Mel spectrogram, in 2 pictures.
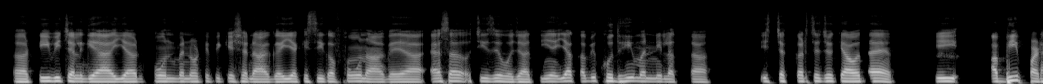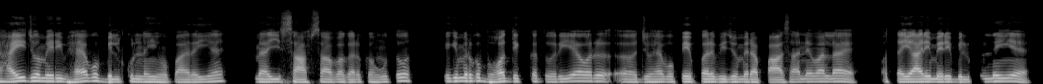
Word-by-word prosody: अ, 125 -1 +4
TV 155 0 +4
चल 145 -2 +2
गया 130 0 +3
या 130 0 +3
फ़ोन 135 +2 -1
में 135 - 0
नोटिफ़िकेशन 135 0 -3
आ 120 -1 +2
गई 125 +1 +1
या 135 - +3
किसी 135 +2 -3
का 135 -1 0
फ़ोन 140 +4 -1
आ 120 -1 +1
गया, 120 0 0
ऐसा 145 +1 0
चीजें 145 -1 0
हो 130 -3 +2
जाती 120 +2 -1
है 135 - +1
या 155 +2 +2
कभी 150 +3 -2
खुद 155 -3 +1
ही 150 +4 +3
मन 145 -2 -1
नहीं 140 0 -2
लगता। 120 -2 -4 0.5
इस 145 -3 -3
चक्कर 145 -1 -1
से 150 0 -1
जो 150 +1 +2
क्या 140 0 +3
होता 140 +1 +3
है 135 -4 +4
कि 145 +3 0 0.4
अभी 140 +7 +5
पढ़ाई 135 +3 +3
जो 160 0 +3
मेरी 145 -1 +3
है 120 +5 +2
वो 160 - +2
बिल्कुल 125 +3 -1
नहीं 120 0 +2
हो 115 - 0
पा 115 0 -2
रही 115 +2 -1
है। 145 +4 -1 0.3
मैं 125 - +2
ये 120 0 +1
साफ-साफ 115 +1 -1
अगर 115 0 -2
कहूँ 115 +1 -2
तो 160 +1 +1
क्योंकि 150 0 -5
मेरे 155 0 +2
को 160 - +1
बहुत 135 +4 +3
दिक्कत 140 0 -5
हो 125 - -2
रही 130 +2 -2
है 150 0 +1
और 145 -1 0
अ, 125 -4 -3
जो 120 +2 -3
है 125 +1 0
वो 120 0 -2
पेपर 125 0 +1
भी 125 0 0
जो 125 0 0
मेरा 120 -1 +1
पास 110 +1 -2
आने 130 +2 -2
वाला 130 +1 0
है 115 -5 -2 0.3
और 125 - -6
तैयारी 125 0 +4
मेरी 130 +1 +3
बिल्कुल 120 +2 -4
नहीं 140 +1 +2
है। 120 -7 0
130 Hz, 235 wpm, -21 LUFS, 120-140 Hz, 0.5 s, अभी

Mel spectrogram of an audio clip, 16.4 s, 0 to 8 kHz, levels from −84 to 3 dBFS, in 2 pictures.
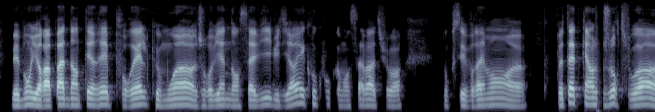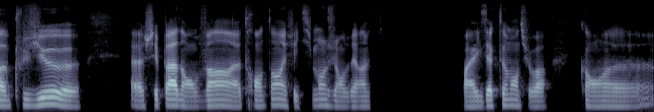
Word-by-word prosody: mais 120 - +3
bon, 135 +4 0
il - - +4
y 125 - +7
aura 115 0 +9
pas 135 -1 +9
d'intérêt 130 +1 +2
pour 120 -3 -3
elle 135 0 +5
que 125 - -6
moi 125 +2 +3
je 110 - -6
revienne 120 +2 -1
dans 115 0 -3
sa 115 0 +1
vie, 135 +4 -4
lui 115 -2 -7
dire: 125 +6 0
«Hey 160 +1 0
coucou 145 -2 -12
comment 110 -4 -12
ça - - -5
va?» 120 -1 +1
tu 110 - -13
vois? 110 +1 -4 0.5
Donc - - -14
c'est 120 - -2
vraiment, 120 +2 -1
heu, 105 -1 -2 0.4
peut-être 165 +6 +5
qu'un 135 -2 +3
jour, 145 +5 -1
tu - - -13
vois, 130 -2 +4
heu, - - -11
plus 120 +2 -13
vieux, 125 +4 -3
heu 115 -7 -1 0.7
heu, 105 - -4
je - - -6
sais - - -5
pas 120 -1 +4
dans 100 -3 -6
20, 110 0 -2
heu, - - -11
30 110 0 -9
ans 125 0 -3
effectivement 115 +2 -11
je 110 - -14
lui - - -10
enverrai 105 0 -8
un 105 - -14 1.2
Ouais 100 0 -3
exactement, 115 +3 -5
tu 105 - -13
vois? 105 0 -7 0.4
Quand, 105 -1 -7
heu, 100 0 -11
115 Hz, 215 wpm, -25 LUFS, 110-130 Hz, 1.2 s, aura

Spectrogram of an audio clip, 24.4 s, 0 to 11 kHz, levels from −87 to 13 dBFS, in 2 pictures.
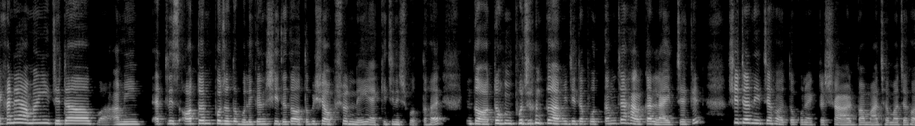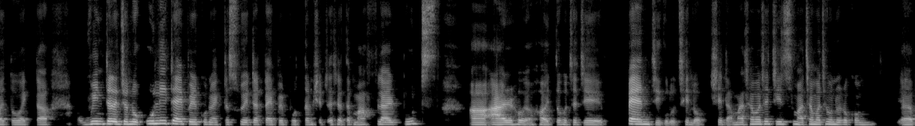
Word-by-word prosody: এখানে 295 +7 +3
আমি 290 0 +2 0.2
যেটা 245 +1 +3 0.3
বা 170 - -7 0.2
আমি 200 +1 +2 0.4
at 215 - -11
least 240 +1 -1
autumn 255 +3 +4
পর্যন্ত 230 -3 +4
বলি 190 0 0
কারণ 210 0 0
শীতে 210 -3 -1
তো 225 - +5
অত 205 - -10
বেশি 220 +1 -1
অপশন 210 +3 -3
নেই। 185 - -2
একই 175 +3 -10
জিনিস 190 -1 -2
পড়তে 160 0 -10
হয়। - - +2 0.3
কিন্তু 235 0 -1
autumn 255 +5 +2
পর্যন্ত 270 +1 +3 0.2
আমি 225 0 -1
যেটা 220 0 -1
পরতাম 210 +2 -4
যে 295 - +3
হালকা 220 0 +5
লাইট 180 0 +2
জ্যাকেট 195 - -4 0.4
সেটার 315 -1 +4
নিচে 260 -1 -1
হয়তো 185 -3 -4
কোন 185 - -7
একটা 170 +1 -10
শার্ট 165 -3 +1
বা 175 - 0
মাঝে, 165 +2 -4
মাঝে 170 +1 -4
হয়তো 160 0 -4 0.2
একটা 165 +1 -6 0.6
উইন্টার 220 0 +4
এর - - -1
জন্য 205 -1 +4 0.2
woolly 240 +1 +4
type 215 -3 +4
এর - - +1
কোনো 185 - -5
একটা 170 +2 -13
সোয়েটার 175 -2 -5
টাইপের 165 -1 -3
পড়তাম। 160 +1 -9
সেটার 175 -1 -9
সাথে 180 0 -5
মাফলার 170 +2 -1 0.2
বুটস 220 +2 -5 0.7
আ - - +3 0.3
আর 170 0 +6
হ - - -3 0.3
হয়তো 155 +2 -2
হচ্ছে 175 0 -6
যে 165 - -2 0.5
প্যান্ট 200 -3 +7
যেগুলো 150 -2 -8
ছিল, 165 -4 -8 0.3
সেটা 170 -4 -8
মাঝামাঝি 200 +4 -2
জিন্স 195 -1 -2
মাঝামাঝি 185 +2 -2
অন্যরকম 180 -1 -4 0.5
ইয়াম 160 -1 -2
195 Hz, 175 wpm, -24 LUFS, 175-225 Hz, 0.7 s, প্যান্ট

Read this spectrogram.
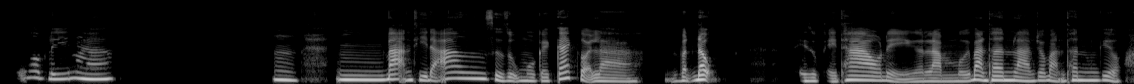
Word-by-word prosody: Cũng - - -15
hợp 305 -2 -6
lý 245 0 -1
mà. 250 -3 +3 1.6
Ừm, 210 -4 +2 0.4
ừm, 210 -1 +5
bạn 230 -3 +2
thì 200 -2 -2
đã 265 +10 -2 0.3
sử 205 -6 -1
dụng 165 0 -4
một 165 -1 -2
cái 165 -2 -4
cách 275 - -1
gọi - - -2
là 145 -2 -3 0.3
vận 175 +7 -4
động 220 0 +7 0.9
thể 160 - -2
dục 160 -1 -2
thể 135 -1 -6
thao 200 -2 +3
để 135 -5 -5
làm 145 0 -3
mới 150 +1 -3
bản 210 -2 +3
thân, 195 0 +3
làm 165 -4 0
cho 180 +1 -3
bản 175 -5 -3
thân, 190 +1 +1
kiểu, 180 -9 -2
190 Hz, 170 wpm, -23 LUFS, 155-215 Hz, 1.6 s, động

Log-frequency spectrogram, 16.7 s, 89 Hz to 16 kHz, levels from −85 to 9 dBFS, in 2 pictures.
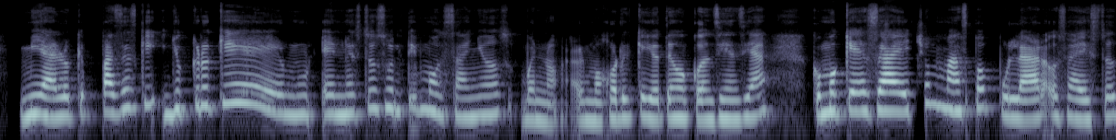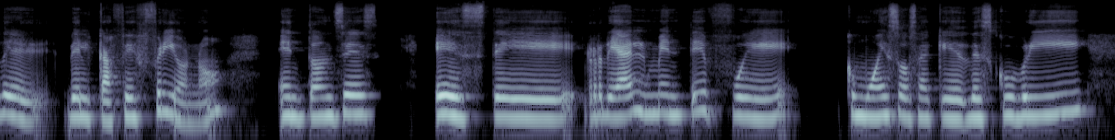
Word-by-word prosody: Mira, 220 0 +3
lo 220 +1 -1
que 235 - -7
pasa 245 +3 +2
es 290 - -4
que 335 +3 -6
yo 270 +4 -2
creo 315 0 0
que 335 -7 +1
mu 230 0 -3
en 235 0 -1
estos 280 +5 -5
últimos 265 -4 -3
años, 225 +3 -4
bueno, 190 -3 -4
a - - -11
lo - - -5
mejor 195 +3 -1
que 210 0 -2
yo 195 0 +1
tengo 205 0 0
conciencia, 200 +5 -1 0.3
como 255 +3 +3
que 260 -1 +3
se 265 +1 +4
ha 260 0 +10
hecho 255 +7 -3
más 270 -4 +3
popular, 215 -9 +2
o - - -2
sea, 205 -2 -1
esto 200 +3 -3
de 215 -5 -1
del 210 -2 0
café 190 +3 +1
frío, 230 -4 -3
¿no?, 175 +11 -7 0.4
entonces, 220 +2 0 0.4
este, 210 -3 +3
realmente 230 +2 0
fue 220 -4 -4 0.3
como 220 -3 +1
eso, 225 0 -1
o - - -5
sea, 205 -1 -6
que 205 -2 -1
descubrí, 225 +5 -2
225 Hz, 170 wpm, -22 LUFS, 210-255 Hz, 0.4 s, ha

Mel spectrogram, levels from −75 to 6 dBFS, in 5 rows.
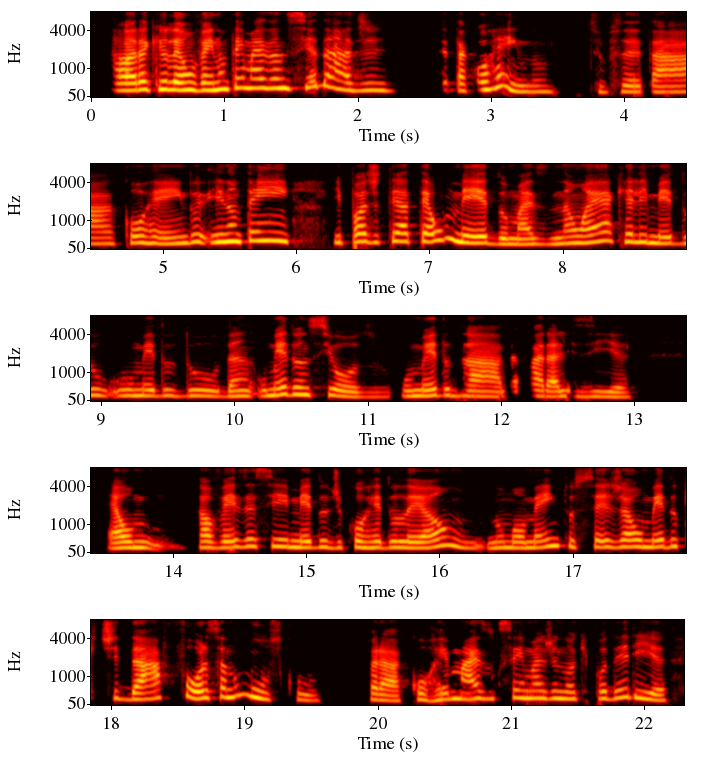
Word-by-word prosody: A 245 - 0
hora 250 +3 +8
que 285 - 0
o - - +6
leão 270 -1 +7
vem 255 0 +5
não 290 +2 +6
tem 340 +2 0
mais 330 0 +3
ansiedade, 310 - 0 0.3
você 260 - -11
tá 245 -1 0
correndo, 235 - -1 0.2
tipo, 190 -2 -14
você 205 -1 -3
tá 200 +1 -1
correndo, 225 +1 -1
e 255 +1 +2
não 280 +1 +7
tem, 310 0 +3 0.3
e 245 - -4
pode 255 0 +1
ter 290 +3 -1
até 280 0 +2
o 325 +7 +1
medo, 230 -7 +4
mas 185 0 -1
não 215 +4 0
é 265 +5 +3
aquele 270 -3 0
medo, 220 -2 -1
o 205 +1 -5
medo 205 0 -3
do 195 0 -4
da 185 +2 -2
o 195 - -6
medo 245 +4 +2
ansioso, 185 -10 -3
o 185 - -6
medo 205 +2 0
da 185 -3 -1
da 175 +1 -12
paralisia. 175 -4 -3 0.5
É, 185 - -1 0.6
talvez 210 +2 0
esse 250 -1 -2
medo 220 0 0
de 200 0 -7
correr 210 0 -1
do 210 +2 -3
leão 210 +2 0
no 195 +2 -4
momento 210 +6 -1
seja 230 +1 -1
o 235 - +1
medo 235 +2 0
que 265 +1 -18
te 250 +1 -6
dá 220 +1 +3
a - - -6
força 270 0 0
no 315 +6 -2
músculo 205 - -4 0.3
pra 190 -5 +1
correr 200 +2 -5
mais 230 +1 +1
do 235 - -9
que - - -11
você 275 - -5
imaginou 250 -2 -1
que 230 - -20
poderia. 245 -5 -2
225 Hz, 195 wpm, -23 LUFS, 200-260 Hz, 0.6 s, hora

